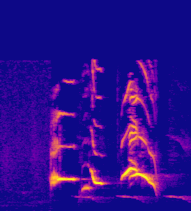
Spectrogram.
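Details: Loud song of a male oriental magpie-robin, meant to spur a young bird into singing: two bright whistled phrases, the first a steady high note dropping at the end, the second an arching sweep, on a quiet background.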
